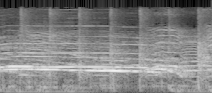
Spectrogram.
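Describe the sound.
Cheering and clapping from a live studio audience: quick, evenly spaced claps under a sustained high whoop, loud and continuous.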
